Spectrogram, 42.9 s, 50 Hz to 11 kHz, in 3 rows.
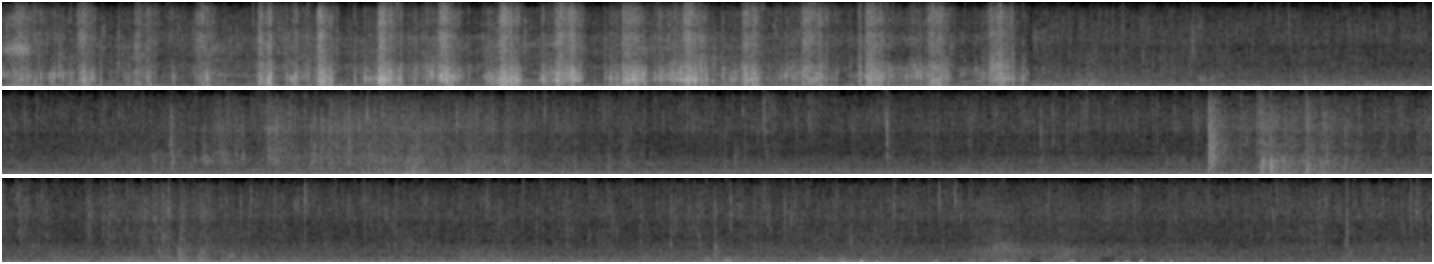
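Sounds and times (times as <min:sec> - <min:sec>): drops and ice pattering: 0:00.0 - 0:39.2
ice ticks and clatters: 0:00.0 - 0:39.2.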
